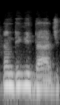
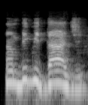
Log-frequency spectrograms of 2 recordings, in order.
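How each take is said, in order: First: Said in the usual way. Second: "Ambiguidade" said slowly, syllable by syllable; slow careful pronunciation. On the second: Shown as a demonstration. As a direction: stretch out "Ambiguidade" so each syllable is heard. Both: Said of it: "Perceba que a pronúncia não mudou?".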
